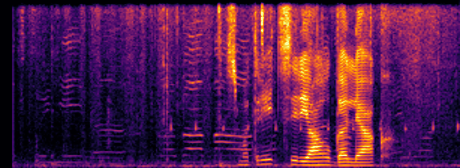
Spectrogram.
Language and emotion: Russian, neutral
